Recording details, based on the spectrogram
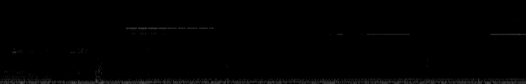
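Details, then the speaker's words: Williams System 11b Black Knight 2000 pinball lamp matrix, logic probe at the Q55 driver input. Short high beeps over a low hum match the other drivers, so this stage works and the big transistor is suspected as the fault. "Memorize that. So those sound the same there, and so it's probably this big transistor here."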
